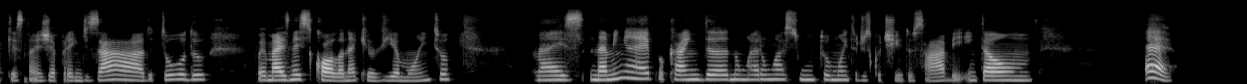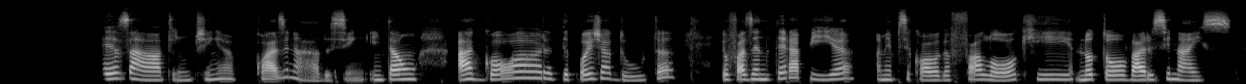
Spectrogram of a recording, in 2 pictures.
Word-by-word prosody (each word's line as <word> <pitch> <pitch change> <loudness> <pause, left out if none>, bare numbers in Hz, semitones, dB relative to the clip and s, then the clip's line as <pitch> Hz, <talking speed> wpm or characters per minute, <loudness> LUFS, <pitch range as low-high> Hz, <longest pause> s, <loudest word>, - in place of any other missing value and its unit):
questões 175 - -4
de 180 - +4
aprendizado 190 +3 +1
e - - -13
tudo, 225 0 -4 0.5
foi - - -4
mais 200 0 +6
na 225 - +1
escola, 190 -6 +4
né, 185 +1 -2
que 180 - -9
eu 175 - -5
via 180 +1 -5
muito. 200 +8 -7 0.8
Mas 205 +1 +2
na 210 -1 +4
minha 275 +4 +1
época 260 -3 -2
ainda 225 0 +2
não 225 0 -4
era 225 0 -4
um 230 - -4
assunto 220 -1 -4
muito 210 +1 -6
discutido, 85 - -5
sabe. 175 +3 -2
Então 195 0 +2 1.1
É. - - +5 1.8
Exato, 240 -6 +3
não 190 +1 -11
tinha 245 +4 -5 0.2
quase 335 - +1
nada, 85 - -8
assim. 95 +3 -4
Então 225 +3 +2 0.4
agora, 260 +4 +3
depois 235 +1 0
de 275 - +3
adulta, 205 - -6 0.5
eu 230 - -1
fazendo 230 +1 +2
terapia, 230 +3 0 0.2
a 220 - -8
minha 220 0 -4
psicóloga 200 -1 -1
falou 205 -1 -1
que 230 -1 -6
notou 215 -1 0
vários 205 +1 +5
sinais, 200 -6 +1
215 Hz, 120 wpm, -25 LUFS, 195-230 Hz, 1.8 s, mais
